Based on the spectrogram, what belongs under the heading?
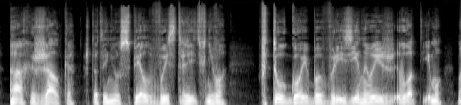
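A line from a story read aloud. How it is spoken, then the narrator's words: Quiet, sobbing, fierce fury. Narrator (Russian): Полина вдруг, всхлипнув, сказала с тихой, но лютой злобой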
